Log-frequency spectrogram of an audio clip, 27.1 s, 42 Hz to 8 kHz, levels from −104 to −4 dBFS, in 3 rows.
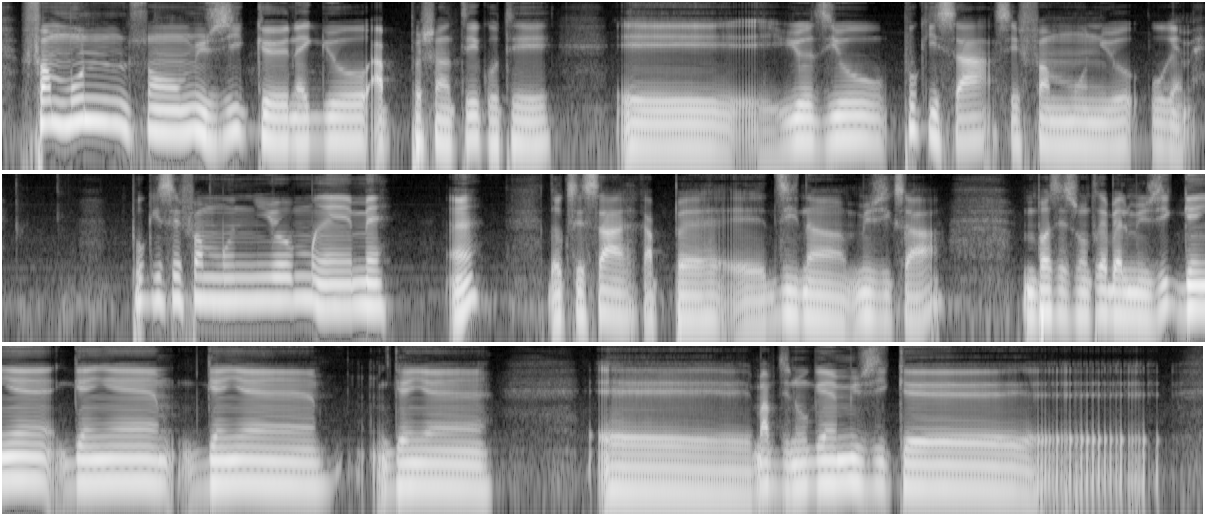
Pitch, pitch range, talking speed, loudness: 105 Hz, 95-130 Hz, 125 wpm, -21 LUFS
